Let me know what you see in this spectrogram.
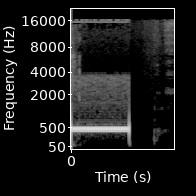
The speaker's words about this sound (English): Oh, here it's ringing.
